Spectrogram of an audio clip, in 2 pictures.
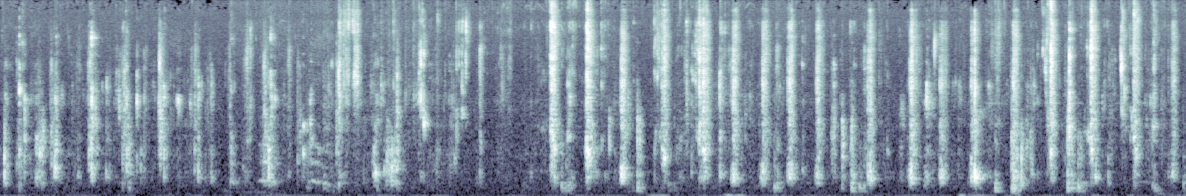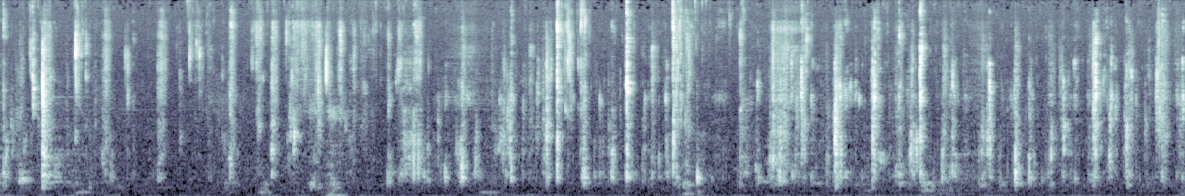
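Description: Close-up eating sounds of tteokbokki in thick sauce: wet, sticky chewing and smacking, as a stream of irregular short clicks and squelches.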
